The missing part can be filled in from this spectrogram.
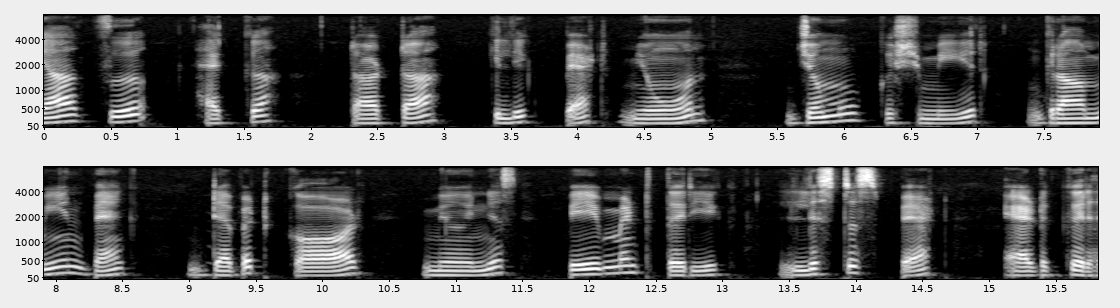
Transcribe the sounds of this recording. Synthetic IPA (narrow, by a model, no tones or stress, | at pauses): aːt͡sɨ | hɛkːa | ʈaːʈaː | kilik | pʲɛʈʰmjoːn | d͡ʒɐmukɐʃmiːɾ | ɡɾaːmiːnbʲɛŋk | ɖɛbɐʈkaːɾɖ | mʲjəːnis | peːmeɳʈt̪ɐɾiːk | lisʈɐspʲɛʈ | ɛːɖkəɾi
